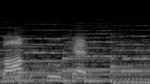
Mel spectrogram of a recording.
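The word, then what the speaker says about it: Baumkuchen: Bomb Kuken.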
